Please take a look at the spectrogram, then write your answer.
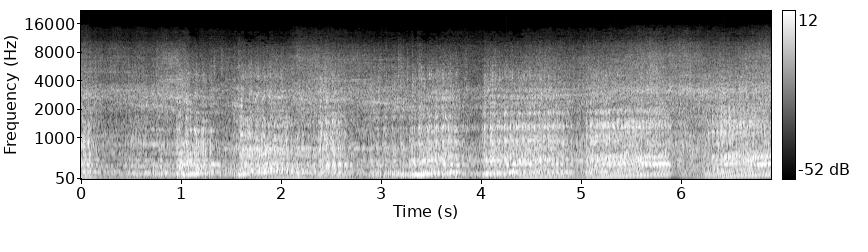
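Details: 1979 GMC Astro cabover, 8V92 2-stroke Detroit diesel, newly running after 7 years sitting once the fuel system was filled: a deep, busy drone rising and falling smoothly with each throttle blip, no misses or knocks, healthy.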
